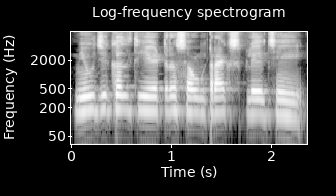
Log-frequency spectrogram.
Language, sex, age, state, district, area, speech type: Telugu, male, 18-30, Andhra Pradesh, Anantapur, urban, read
